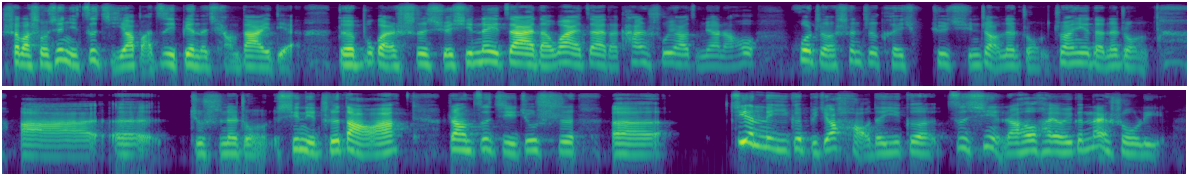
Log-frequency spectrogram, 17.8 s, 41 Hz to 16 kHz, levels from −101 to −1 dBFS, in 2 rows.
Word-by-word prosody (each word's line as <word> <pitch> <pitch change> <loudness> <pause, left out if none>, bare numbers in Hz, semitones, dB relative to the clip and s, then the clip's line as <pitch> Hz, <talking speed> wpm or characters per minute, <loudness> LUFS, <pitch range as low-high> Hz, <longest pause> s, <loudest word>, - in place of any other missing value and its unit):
是 225 - +2
吧？ 190 - +6
首 195 +1 -1
先 270 0 +1
你 190 - -2
自 260 +9 -1
己 185 - -8
要 180 +1 +4
把 - - -6
自 205 - -6
己 195 - +2
变 190 -2 +2
得 165 - -5
强 - - -9
大 170 -1 +6
一 160 - -2
点， - - -7 0.3
对。 195 - +6
不 195 +3 -7
管 170 - +4
是 190 +4 -2
学 190 0 -2
习 190 +4 -1
内 235 0 +2
在 210 -2 +10
的、 175 -2 0
外 225 0 +5
在 195 +1 0
的， 165 -2 -9
看 225 +4 -4
书 215 - -8
要 195 -3 -4
怎 190 - -21
么 175 - -14
样。 180 - -5
然 165 - -10
后 210 +1 -11 0.3
或 265 -1 +3
者 190 -7 -5
甚 240 +6 -8
至 215 -1 -8
可 190 -1 -10
以 180 - -10
去 205 - -9
寻 190 -1 -11
找 175 - -3
那 180 - -5
种 155 -3 -15
专 215 -1 -2
业 220 - -3
的 175 -5 -4
那 180 +3 -5
种 170 -3 -10 0.4
啊， 150 -2 -2
呃， 175 0 -6 0.3
就 - - -7
是 175 - -9
那 180 0 0
种 - - -9
心 245 - -1
理 195 - +2
指 210 +4 +1
导 - - +8
啊， - - +4 0.3
让 235 -2 +4
自 245 +2 -4
己 195 -5 -5
就 225 +5 -3
是， 205 -2 -4 0.3
呃， 175 -1 -1 0.5
建 400 -7 +6
立 260 -4 -2
一 - - -9
个 250 +2 -1
比 190 - -11
较 240 +7 +2
好 260 - -7
的 180 - -6
一 195 +2 -7
个 195 -2 -3
自 270 - -6
信， 265 +3 -4
然 185 0 -1
后 215 +3 +1
还 210 0 -3
有 200 -1 +2
一 195 - -2
个 230 - -6
耐 240 0 +1
受 195 -3 -6
力。 170 -1 -11
195 Hz, 305 characters per minute, -27 LUFS, 180-220 Hz, 0.5 s, 在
